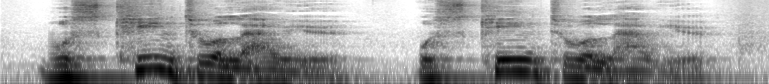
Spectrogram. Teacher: the k is voiceless, so you say was keen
